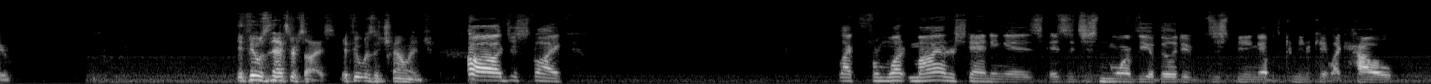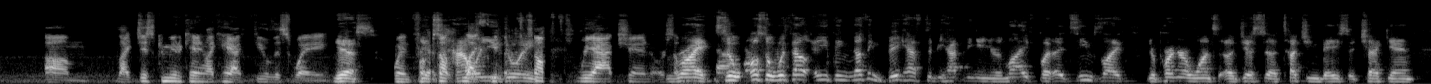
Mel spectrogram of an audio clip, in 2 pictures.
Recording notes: as they're driving in the car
